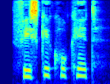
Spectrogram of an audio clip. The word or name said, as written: fiskekroket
